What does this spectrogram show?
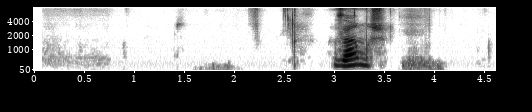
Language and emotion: Russian, neutral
